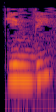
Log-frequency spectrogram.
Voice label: Hindi

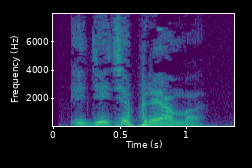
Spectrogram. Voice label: Go straight, russian

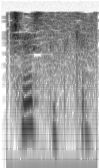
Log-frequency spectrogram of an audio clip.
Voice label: Congratulations, croatian

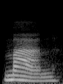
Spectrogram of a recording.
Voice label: "man", english

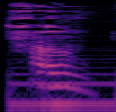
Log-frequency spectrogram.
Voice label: "green", dutch

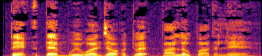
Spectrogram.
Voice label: What do you do for a living, burmese

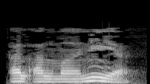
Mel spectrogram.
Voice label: German, arabic

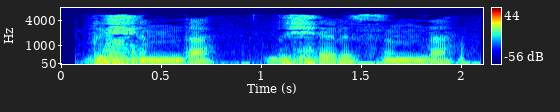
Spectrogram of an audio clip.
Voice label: outside, Turkish

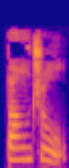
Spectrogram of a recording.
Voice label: Help, mandarin

